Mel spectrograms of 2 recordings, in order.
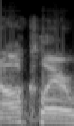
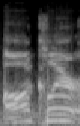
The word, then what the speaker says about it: Eau Claire: Is it Eau Claire or Eau Claire? Oh, Claire. AU, right? Well, it's EAU, but basically you can just pronounce it with a hard O.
